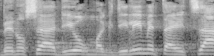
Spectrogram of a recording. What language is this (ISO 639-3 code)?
heb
